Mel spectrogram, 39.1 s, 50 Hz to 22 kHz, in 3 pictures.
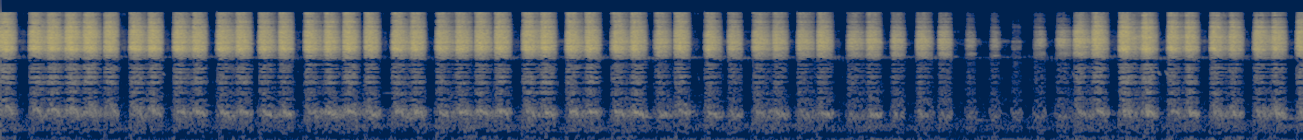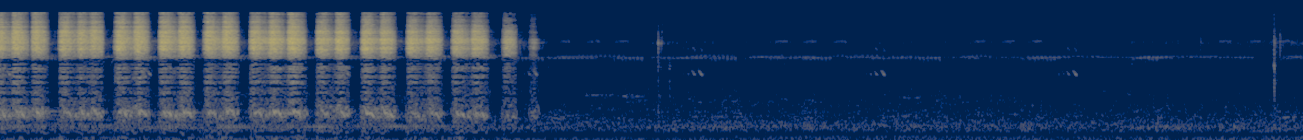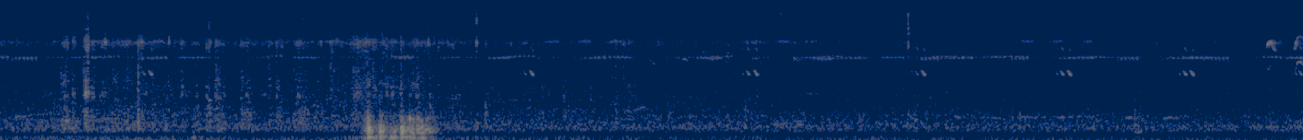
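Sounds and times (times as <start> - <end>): nestlings begging with shrill chirps: 0.0 - 18.4.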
